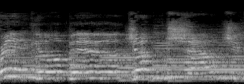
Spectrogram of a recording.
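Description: A woman singing a ragtime-blues song to her own metal-bodied resonator guitar accompaniment.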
